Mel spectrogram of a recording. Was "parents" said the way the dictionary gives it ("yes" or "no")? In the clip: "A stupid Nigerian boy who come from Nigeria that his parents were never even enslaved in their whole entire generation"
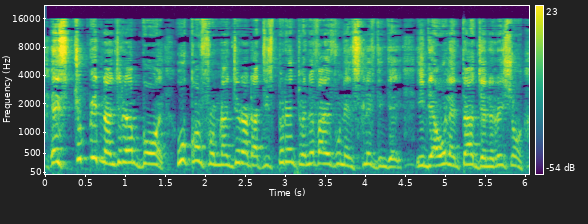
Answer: no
